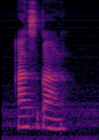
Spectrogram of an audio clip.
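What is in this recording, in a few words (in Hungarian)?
"érint", Hungarian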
